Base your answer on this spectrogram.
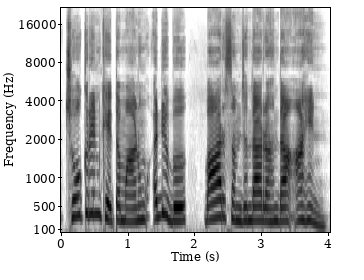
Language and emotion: Sindhi, neutral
